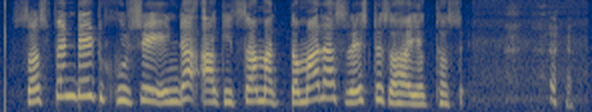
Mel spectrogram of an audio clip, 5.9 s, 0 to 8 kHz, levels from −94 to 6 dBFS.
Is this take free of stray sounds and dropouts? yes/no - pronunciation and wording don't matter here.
no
